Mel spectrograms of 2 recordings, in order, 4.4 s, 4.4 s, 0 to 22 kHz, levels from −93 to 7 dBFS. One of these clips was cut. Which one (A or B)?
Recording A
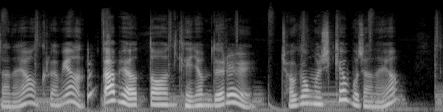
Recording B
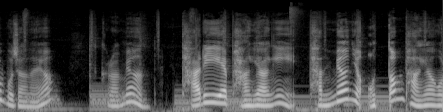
A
